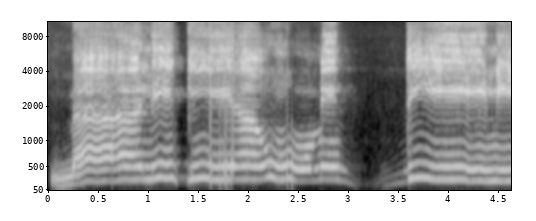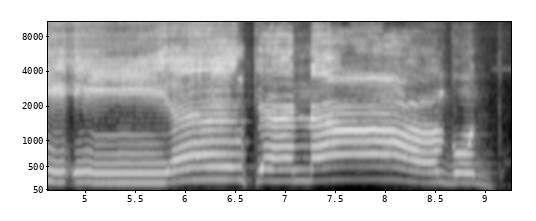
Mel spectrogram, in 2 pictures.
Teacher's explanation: they're pronouncing the letter Ain and they would elongate the Ain just to fit the rhythmic maqamat, just to fit the music, the tune, the melody that they're reciting in.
